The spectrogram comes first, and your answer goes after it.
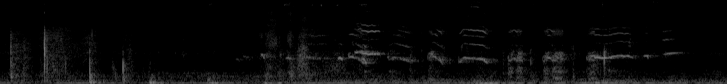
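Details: Four-week-old Beagle puppies away from their mother for the first time, indoors, whimpering: a run of high, wavering whines that bend up and down, overlapping in quick succession over the last four seconds, after a few soft thumps and faint background sounds.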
